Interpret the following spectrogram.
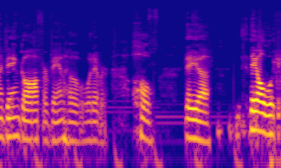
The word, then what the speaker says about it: Van Gogh: It's Van Gogh. Van Gogh. Okay, because the G would make a "h" sound as a Dutchman. Yeah. Okay, it's a hard G.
